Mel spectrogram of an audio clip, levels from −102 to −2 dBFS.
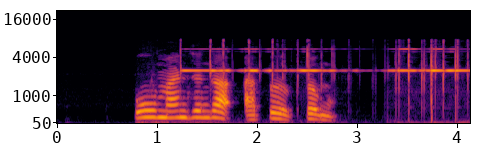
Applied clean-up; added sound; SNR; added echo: neural mask model RNNoise.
